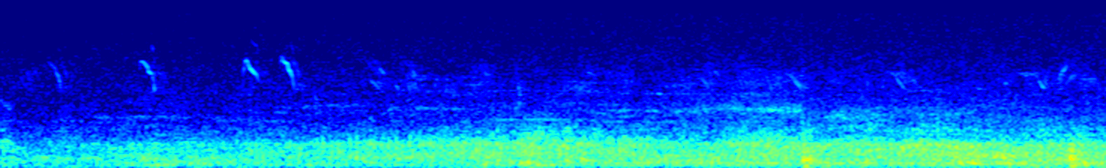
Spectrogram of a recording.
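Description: Small birds chirping in short, falling notes over a low rumble that slowly swells louder, with a couple of dull thumps in the second half.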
